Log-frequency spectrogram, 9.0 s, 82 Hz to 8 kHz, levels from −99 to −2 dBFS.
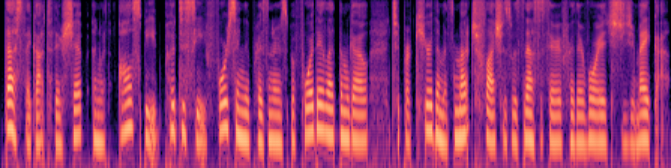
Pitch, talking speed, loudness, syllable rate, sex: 190 Hz, 235 wpm, -23 LUFS, 5.9 syllables/s, female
